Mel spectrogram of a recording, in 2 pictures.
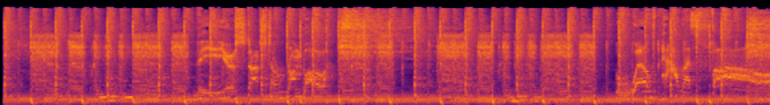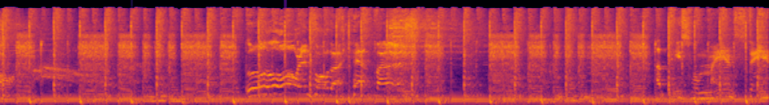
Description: мужской голос
жесткие
Драйвовые
электрогитара
из игр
